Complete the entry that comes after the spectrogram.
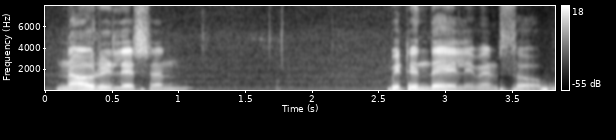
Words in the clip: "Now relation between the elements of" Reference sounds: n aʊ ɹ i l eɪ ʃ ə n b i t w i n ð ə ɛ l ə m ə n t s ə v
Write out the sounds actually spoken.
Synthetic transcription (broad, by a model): n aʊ ɹ i l eɪ ʃ ə n b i t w i n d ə ɛ l ə m ə n t s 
